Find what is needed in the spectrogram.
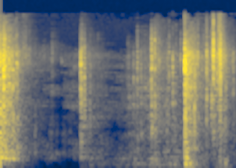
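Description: Handling noise as a booklet and papers are grabbed: a sharp knock at the start and another near the end, with rustling between.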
